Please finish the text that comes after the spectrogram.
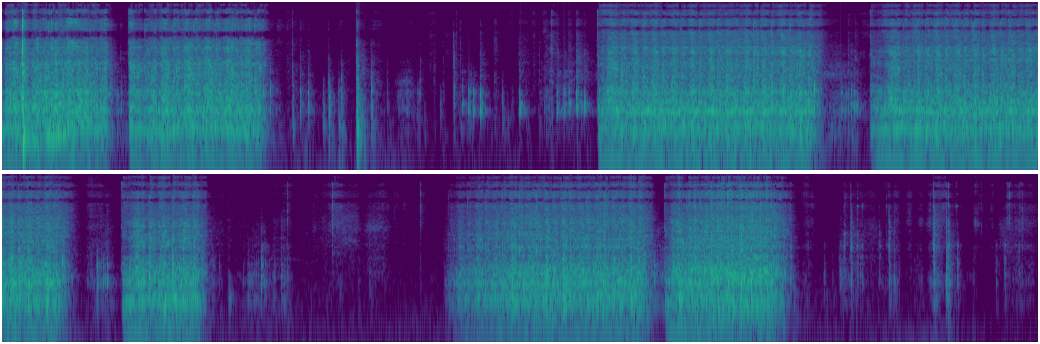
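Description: A sewing machine stitches a gathered dress skirt onto the bodice in several loud, steady runs of rapid mechanical whirring, each several seconds long and separated by quiet gaps.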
